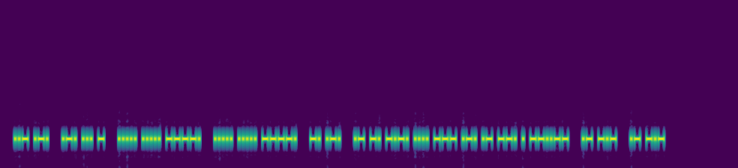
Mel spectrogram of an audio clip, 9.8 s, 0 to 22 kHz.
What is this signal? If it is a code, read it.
Morse code, heard as a keyed tone, about 46 wpm, 700 Hz. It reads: UR RST 559 559 NR ANCHORAGE, AK AK
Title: Practice QSO - Exchange 1 - Beginning - 45wpm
